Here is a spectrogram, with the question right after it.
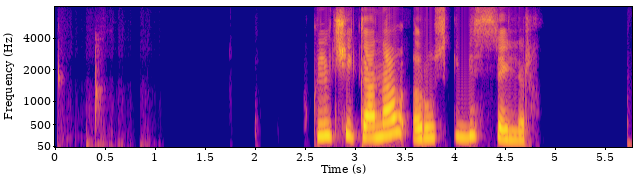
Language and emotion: Russian, neutral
